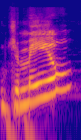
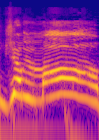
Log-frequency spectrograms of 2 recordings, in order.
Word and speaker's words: Jamal: It's Jamal, bruh. It's not even hard. It's not hard.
